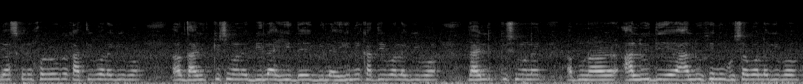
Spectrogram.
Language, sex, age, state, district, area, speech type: Assamese, male, 30-45, Assam, Morigaon, rural, spontaneous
